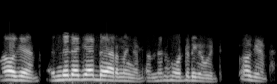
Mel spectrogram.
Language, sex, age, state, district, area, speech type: Malayalam, male, 18-30, Kerala, Alappuzha, rural, conversation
